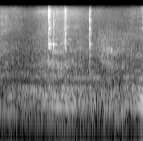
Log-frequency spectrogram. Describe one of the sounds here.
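Metal tools clank against a wheel rim.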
